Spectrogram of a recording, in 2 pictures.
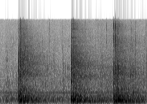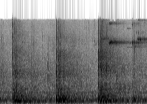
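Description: A basketball dribbled on a hardwood gym floor: six sharp bounces a little under a second apart, each ringing out in the big hall. Near the end, a few short high squeaks, as of sneakers on the floor.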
